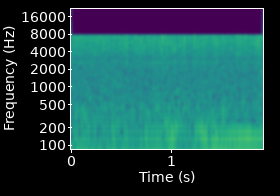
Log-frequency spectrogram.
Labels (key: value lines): label: biophony
recorder: SoundTrap 300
